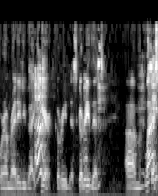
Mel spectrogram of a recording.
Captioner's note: laughs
